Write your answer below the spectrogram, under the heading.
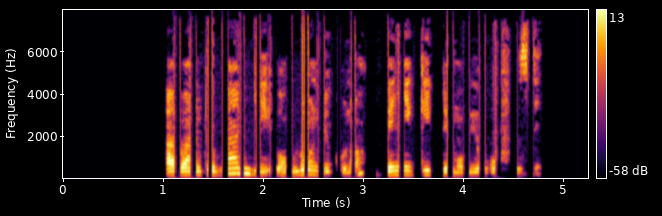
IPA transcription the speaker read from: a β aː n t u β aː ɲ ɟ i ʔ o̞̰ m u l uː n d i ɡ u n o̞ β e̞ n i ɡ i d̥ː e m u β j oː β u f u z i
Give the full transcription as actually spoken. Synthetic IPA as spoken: a β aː n t u β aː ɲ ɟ i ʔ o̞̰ m u l uː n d i ɡ u n o̞ β e̞ ɲ i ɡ i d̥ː e m u β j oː β u f u z i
